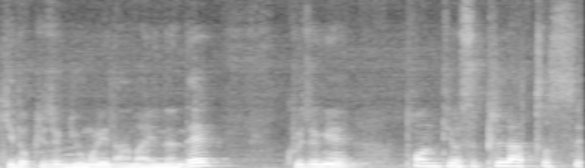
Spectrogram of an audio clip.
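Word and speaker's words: Pontius Pilatus: 빌라도 라는 점입니다 그래서 로마인들의 발음의 는 폰투스 필라 투 스 라고 합니다 폰투스 필라투스 라고 하는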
